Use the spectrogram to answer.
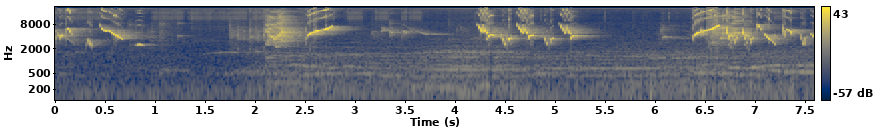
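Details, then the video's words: Black-throated canary, a champion caged bird, giving separate bursts of high chirps and slurred whistles between pauses, over a faint low hum. "Burung Blackthroat Gacor"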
